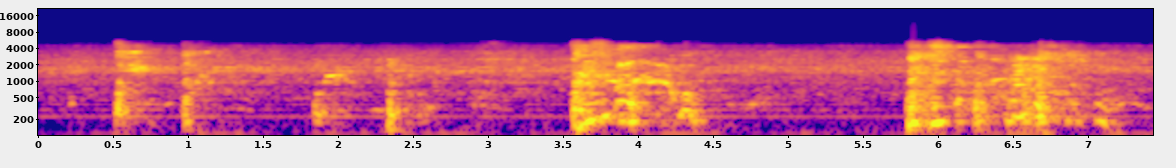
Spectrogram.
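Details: Severe coughing attack with deep chest coughs that shook the whole body and took the breath away, needing an inhaler and a breathing treatment: several forceful, deep, harsh coughs in bursts with pauses between.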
